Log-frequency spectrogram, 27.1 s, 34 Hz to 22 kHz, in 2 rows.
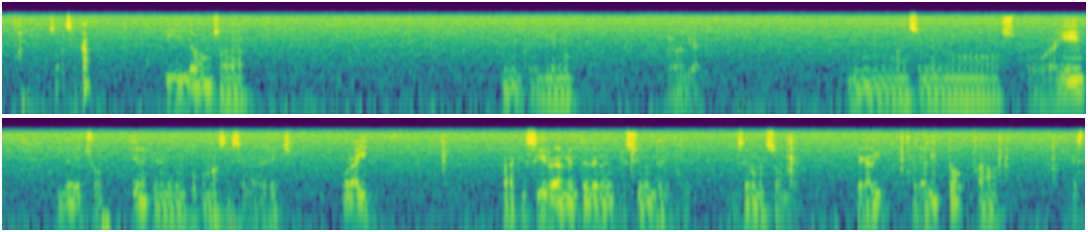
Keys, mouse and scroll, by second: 0.2 Right, 3.4 click, 5.4-13.1 drag, 15.8-17.9 drag, 18.5 click, 19.3 ctrl+scroll down 2, 21.6 ctrl+scroll up 2, 23.4 Right, 24.9 alt+Left, 26.0 alt+Right.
